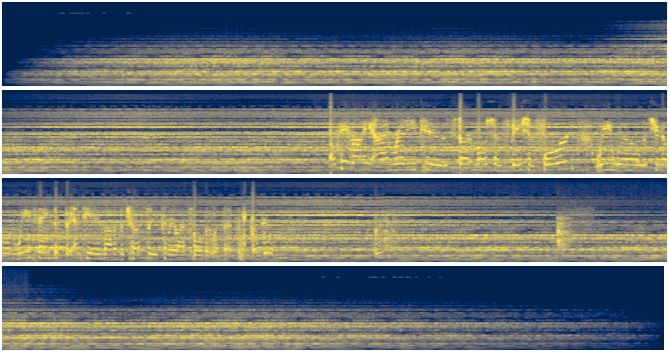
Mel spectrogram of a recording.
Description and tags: Dark Space Atmosphere
fx, noise, sound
